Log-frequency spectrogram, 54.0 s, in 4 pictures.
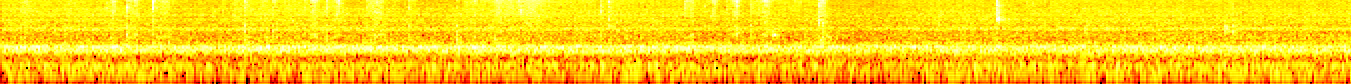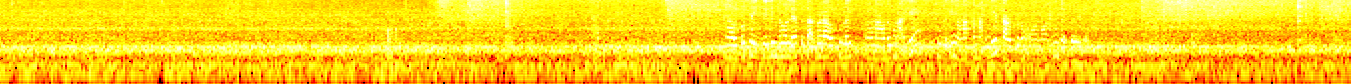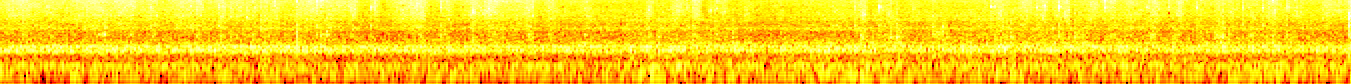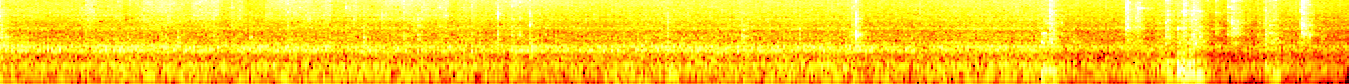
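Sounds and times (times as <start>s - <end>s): chicken sizzling in oil: 17.8s - 51.7s.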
